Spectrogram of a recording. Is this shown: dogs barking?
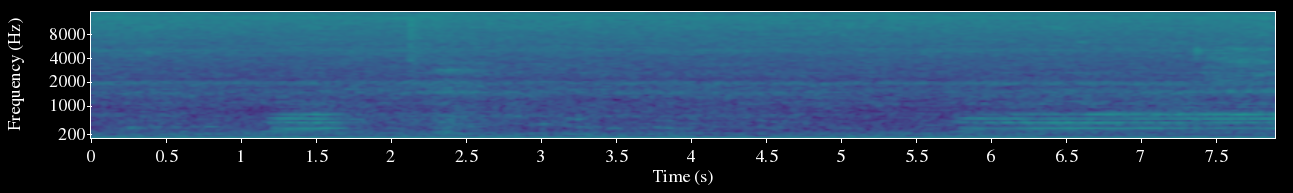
no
